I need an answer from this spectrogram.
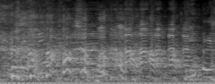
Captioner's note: laughter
